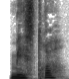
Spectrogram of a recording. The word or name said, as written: mestre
